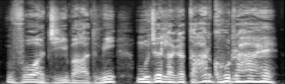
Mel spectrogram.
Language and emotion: Urdu, fearful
